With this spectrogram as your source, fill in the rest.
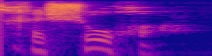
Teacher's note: But in the East it's cheshocha, so there's O instead of U.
